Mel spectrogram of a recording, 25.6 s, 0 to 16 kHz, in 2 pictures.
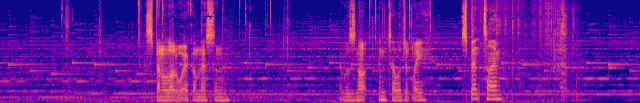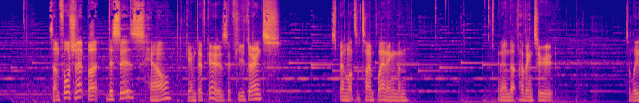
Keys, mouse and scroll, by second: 0.0 scroll down 1, 1.1 shift+click, 3.1 click, 3.6 scroll down 2, 4.8 shift+click, 6.4 scroll up 1, 7.4 click, 8.1 shift+click, 13.2 click, 13.6 scroll up 1, 14.2 scroll down 3, 15.4 shift+click, 21.4 click, 22.5 shift+click, 24.4 scroll up 1.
